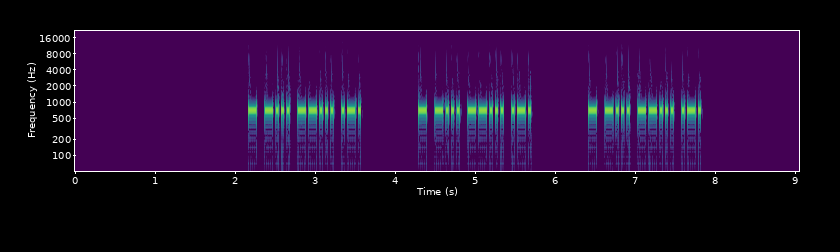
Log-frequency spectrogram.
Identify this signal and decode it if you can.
Morse code, heard as a keyed tone, about 34 wpm, 700 Hz. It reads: TB7R TB7R TB7R
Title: DXCC-100 Call Signs - 4 Characters - Repeated 3x - 35wpm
